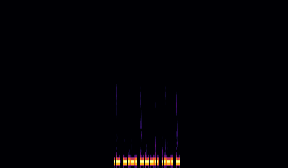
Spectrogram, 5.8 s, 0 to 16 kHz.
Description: Morse code, heard as a keyed tone, about 52 wpm, 700 Hz. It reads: AC8FT
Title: USA Call Signs - 5 Characters - Repeated 3x - 50wpm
